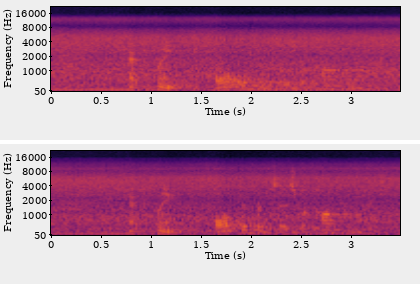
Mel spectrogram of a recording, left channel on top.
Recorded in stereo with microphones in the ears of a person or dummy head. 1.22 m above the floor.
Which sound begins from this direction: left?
A man speaking, at 0.8 s.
